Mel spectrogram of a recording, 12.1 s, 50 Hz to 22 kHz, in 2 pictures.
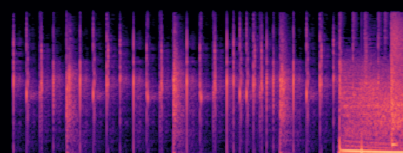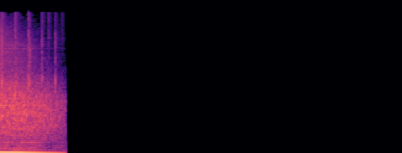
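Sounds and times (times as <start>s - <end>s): rapid snapping clicks: 0.2s - 5.2s.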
